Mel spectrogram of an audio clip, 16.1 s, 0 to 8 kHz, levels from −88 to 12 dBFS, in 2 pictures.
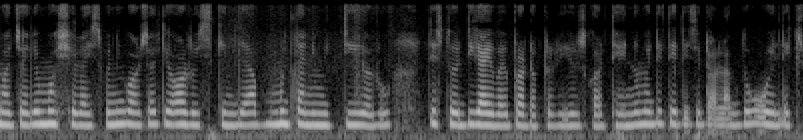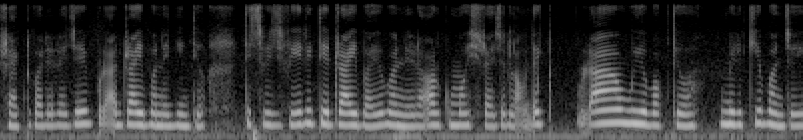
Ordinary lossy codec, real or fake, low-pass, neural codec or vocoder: none; real; 7.2 kHz; none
